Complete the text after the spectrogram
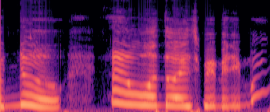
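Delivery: put-on very high, tearful kid whine; mock sobbing, high-pitched; imitated crying. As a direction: wail the refusal like a sobbing child. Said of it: "it made me cry even more".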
